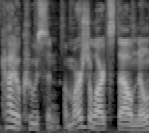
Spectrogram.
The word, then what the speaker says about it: Kyokushin: and world champion in Kyokushin Karate (pronounced Kyo-Koo-Shin), a martial arts style known for its body shots.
